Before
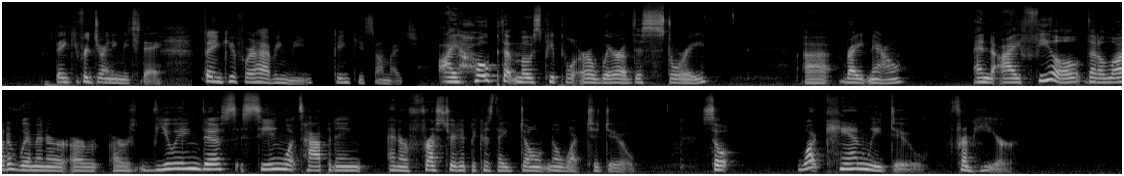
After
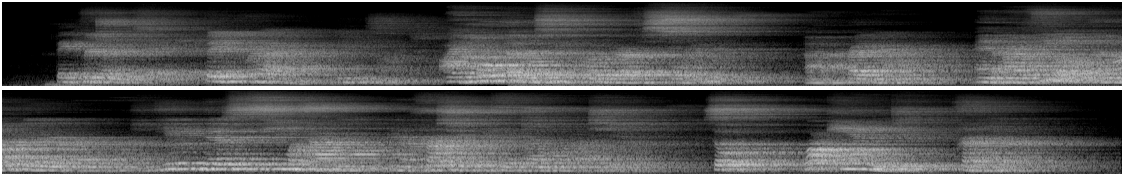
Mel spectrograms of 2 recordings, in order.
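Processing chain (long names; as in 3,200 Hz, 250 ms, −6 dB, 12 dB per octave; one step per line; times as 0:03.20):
peak hold with a decay on every bin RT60 2.24 s
0:03.92–0:05.06: high-pass filter 160 Hz 24 dB per octave
single-tap delay 416 ms −13 dB
four-comb reverb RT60 1.9 s, combs from 32 ms, DRR −6.5 dB
level −4 dB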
